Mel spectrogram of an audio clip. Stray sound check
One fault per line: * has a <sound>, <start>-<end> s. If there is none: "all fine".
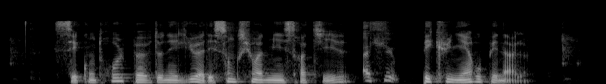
* has a sneeze, 3.6-4.0 s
